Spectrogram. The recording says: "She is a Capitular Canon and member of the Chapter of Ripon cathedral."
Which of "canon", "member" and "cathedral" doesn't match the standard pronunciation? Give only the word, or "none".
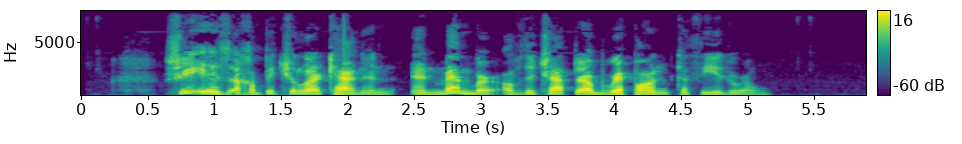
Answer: none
